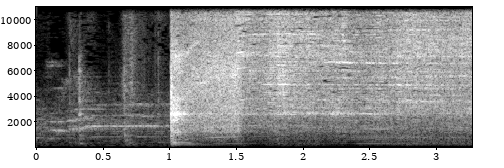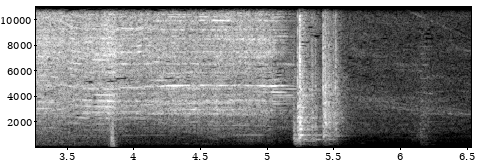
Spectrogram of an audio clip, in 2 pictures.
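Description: A circular saw cuts through a wooden board.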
